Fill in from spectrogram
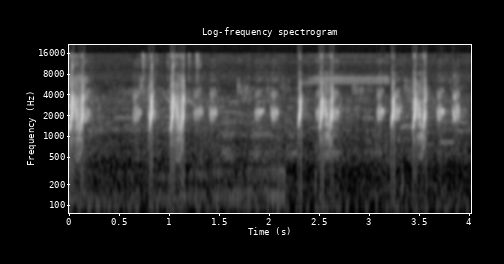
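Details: Quail calls from a Mianwali hunting recording of the female bird: sharp, bright chip notes in doubled and tripled groups, spaced unevenly over a faint low hum.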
